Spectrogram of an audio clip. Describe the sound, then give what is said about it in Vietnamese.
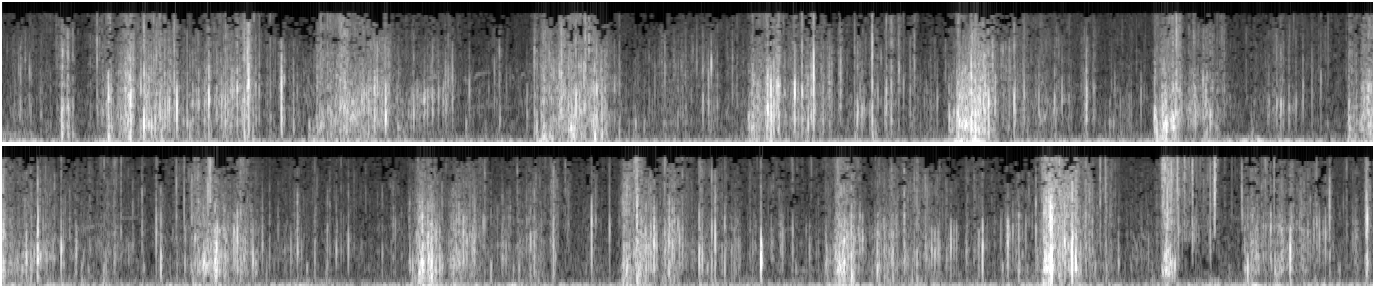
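Heavy human footsteps in an underground tunnel behind a stone door, many crunching, gritty steps in an uneven, plodding rhythm, fairly loud and continuous with no talk over them. “Tiếng bước chân tuy ở xa, nhưng ghé tai qua cửa là nghe rõ một một, không lầm được, đúng là tiếng chân người đi, nghe rất nặng nề, như cả ngàn cân dậm xuống vậy.”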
